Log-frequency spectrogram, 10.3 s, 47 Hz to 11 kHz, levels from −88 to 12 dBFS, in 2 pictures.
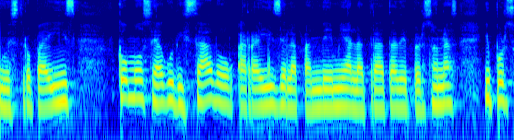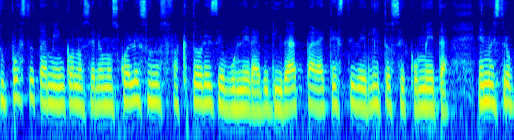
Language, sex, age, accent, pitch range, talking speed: Spanish, female, 30-49, Mexican, 180-220 Hz, 200 wpm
